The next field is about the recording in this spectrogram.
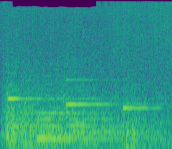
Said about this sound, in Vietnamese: Đêm vẫn trôi xuôi, trời vẫn mưa, vẫn gió.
